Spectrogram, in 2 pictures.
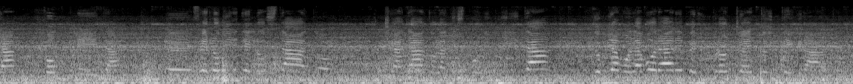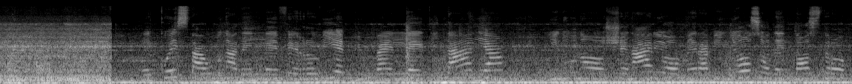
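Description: Indistinct chatter of many passengers inside a moving train carriage, over the train's running noise. About ten seconds in, the sound cuts abruptly to a steady low rumble, with voices still heard over it.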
